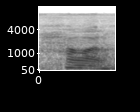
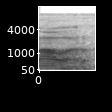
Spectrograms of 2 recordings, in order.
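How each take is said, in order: First: The word begins with an h sound. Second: The word begins with a vowel sound. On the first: The speaker calls it wrong. "H O ইউ হাওয়ার হয় না" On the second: The speaker calls it right. "উচ্চারণ তো আওয়ার হয়"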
